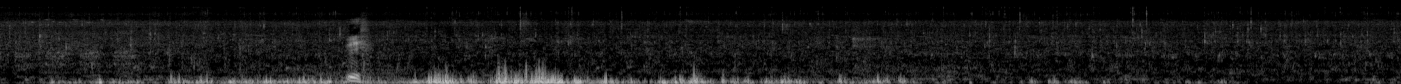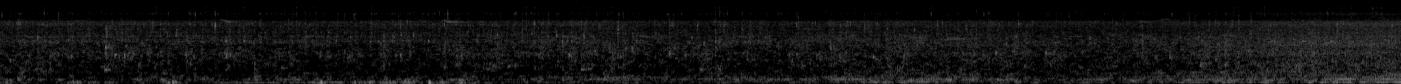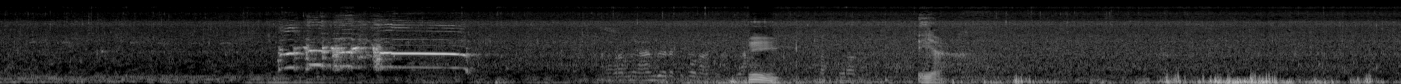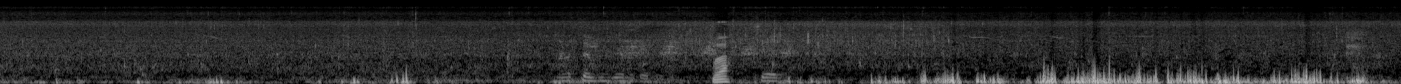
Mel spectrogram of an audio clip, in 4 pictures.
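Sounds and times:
rooster crowing: 30.8s - 32.9s.

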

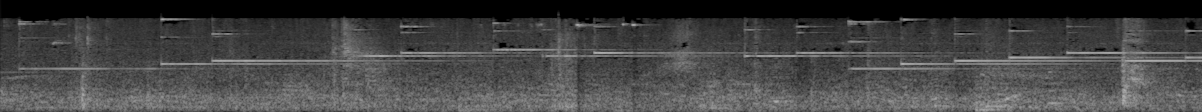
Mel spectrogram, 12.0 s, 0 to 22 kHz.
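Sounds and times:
glockenspiel ringing notes: 0.0s - 12.0s.

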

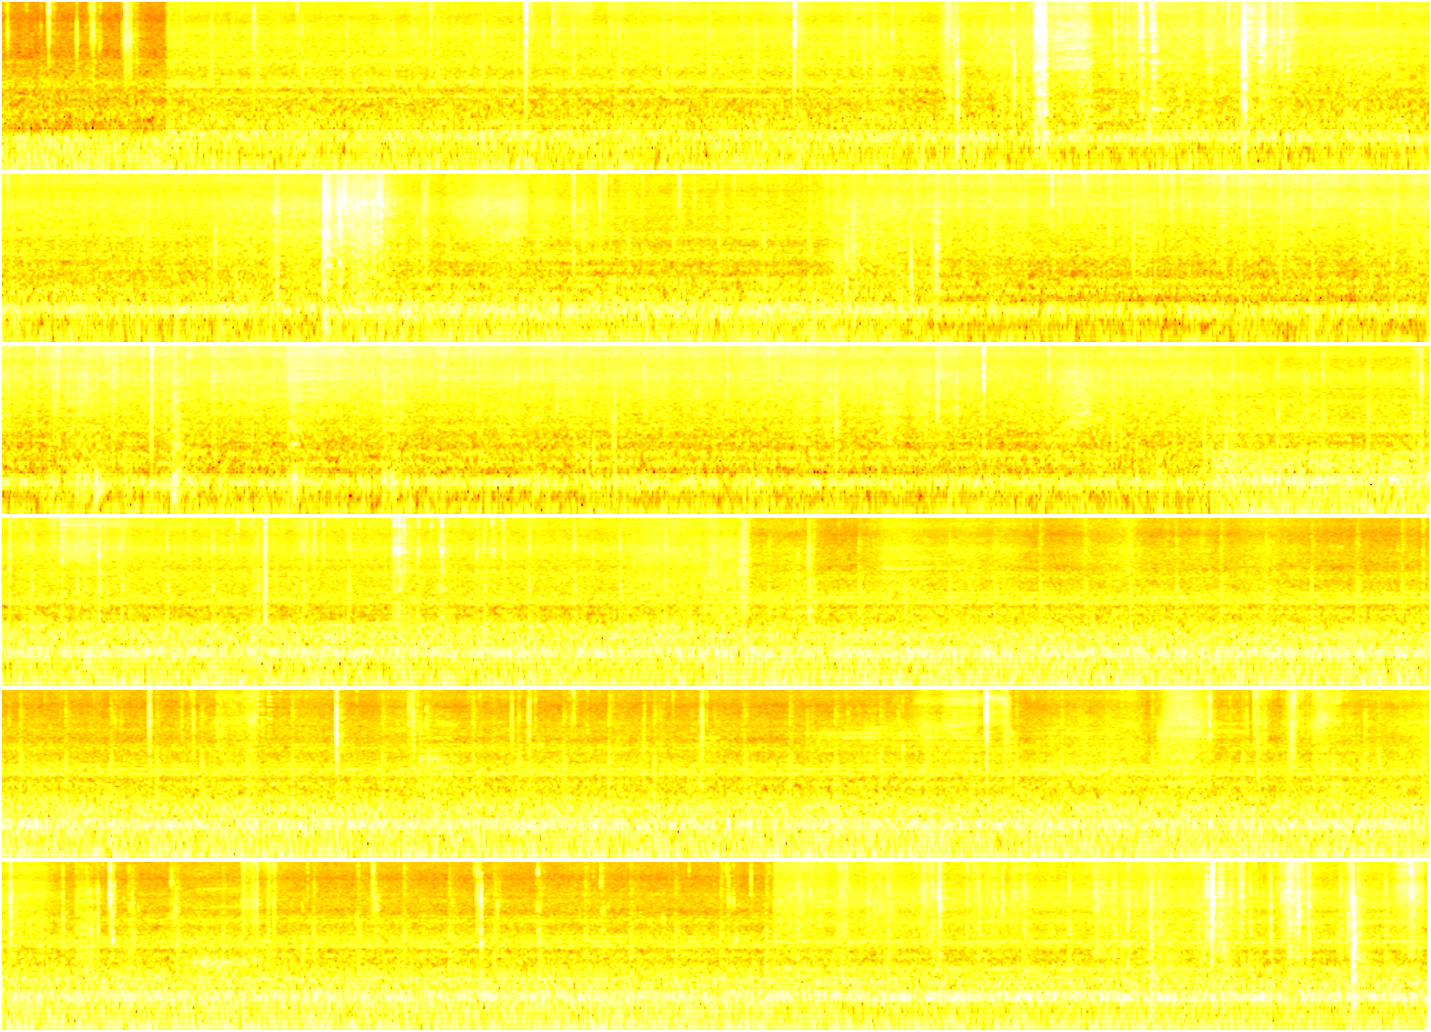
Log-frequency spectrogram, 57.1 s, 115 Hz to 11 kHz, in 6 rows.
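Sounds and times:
low steady hum: 0.0s - 57.0s
food sizzling in a pan: 1.1s - 33.5s, 52.7s - 57.0s.

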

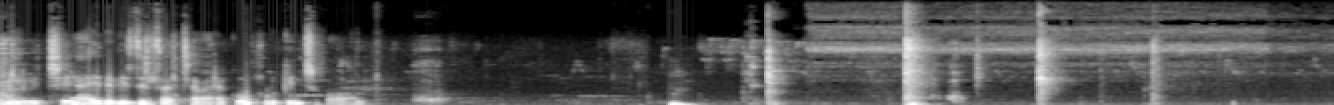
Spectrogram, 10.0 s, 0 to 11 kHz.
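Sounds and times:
high-pitched tone and hiss: 5.7s - 10.0s.

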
